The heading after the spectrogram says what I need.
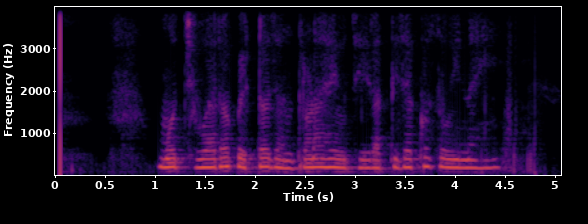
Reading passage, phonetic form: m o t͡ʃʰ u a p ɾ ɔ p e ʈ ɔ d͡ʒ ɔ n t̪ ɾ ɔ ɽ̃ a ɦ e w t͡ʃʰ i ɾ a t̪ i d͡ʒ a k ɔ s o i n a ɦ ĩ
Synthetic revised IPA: m o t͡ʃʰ u a ɾ ɔ p e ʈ ɔ d͡ʒ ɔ n t̪ ɾ ɔ ɽ̃ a ɦ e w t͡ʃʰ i ɾ a t̪ i d͡ʒ a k ɔ s o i n a ɦ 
